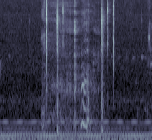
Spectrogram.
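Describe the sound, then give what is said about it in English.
A handful of soft, sharp clicks from the computer mice of dozens of people hunched at computers tap out irregularly over a steady low hum, with no one talking. “They're all clicking their mice, no one speaking.”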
